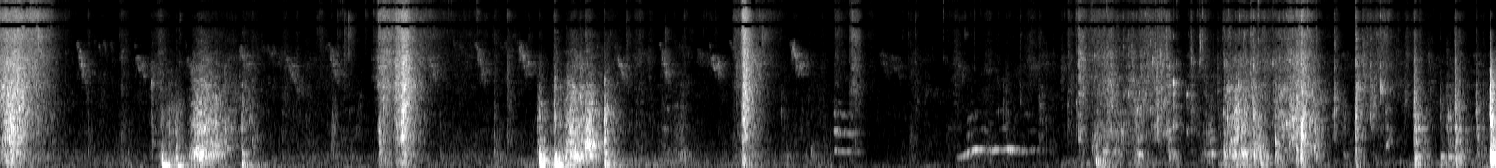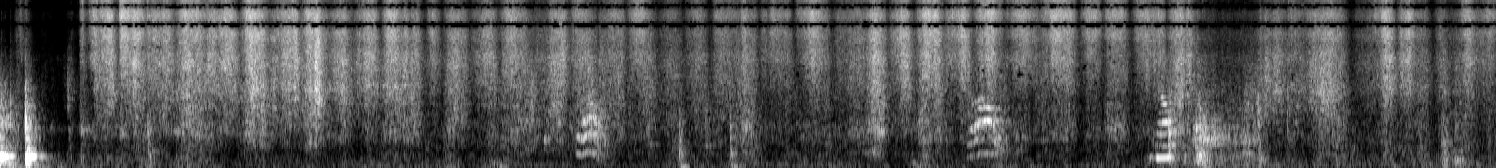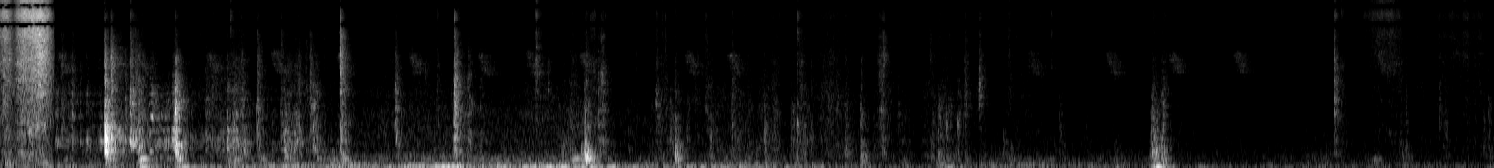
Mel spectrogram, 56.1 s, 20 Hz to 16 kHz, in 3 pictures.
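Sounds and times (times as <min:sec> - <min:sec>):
broom scrubbing wet floor: 0:00.0 - 0:06.1, 0:19.4 - 0:38.1
knocks and scrapes: 0:01.5 - 0:05.4, 0:06.1 - 0:10.8, 0:15.2 - 0:49.5.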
